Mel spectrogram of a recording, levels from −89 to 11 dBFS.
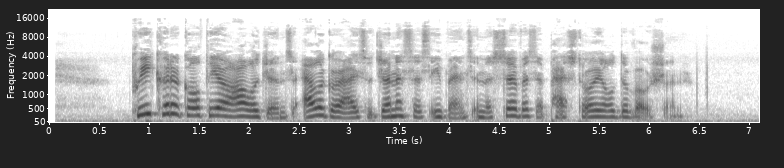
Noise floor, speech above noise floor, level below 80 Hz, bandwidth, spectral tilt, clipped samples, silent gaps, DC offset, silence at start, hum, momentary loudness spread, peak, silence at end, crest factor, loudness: -52 dBFS; 29 dB; -50 dBFS; 15.5 kHz; -4.5 dB/octave; under 0.1%; none; under 0.1%; 0.05 s; none; 10 LU; -6 dBFS; 0.5 s; 18 dB; -23 LUFS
